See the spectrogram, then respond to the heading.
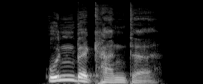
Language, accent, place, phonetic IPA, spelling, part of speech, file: German, Germany, Berlin, [ˈʊnbəˌkantə], Unbekannte, noun, De-Unbekannte.ogg
- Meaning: 1. female equivalent of Unbekannter: female stranger (someone unknown) 2. unknown 3. inflection of Unbekannter: strong nominative/accusative plural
